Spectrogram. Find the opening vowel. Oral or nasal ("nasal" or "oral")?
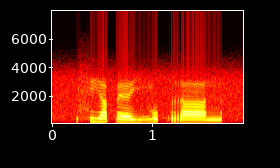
oral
